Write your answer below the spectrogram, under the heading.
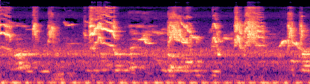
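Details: Sunbird known locally as sogok ontong giving a quick run of high squeaky chirps and scratchy bursts, almost continuous, backed by a constant electrical hum and low rhythmic throbbing.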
